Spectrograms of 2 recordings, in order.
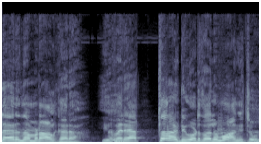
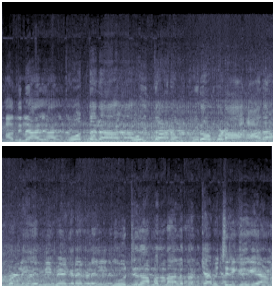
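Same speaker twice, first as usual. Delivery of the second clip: official notice over a loudspeaker; public announcement. Acted. Official warns villagers of curfew, loudspeaker announcement. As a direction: read it like a curfew broadcast.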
